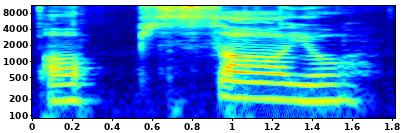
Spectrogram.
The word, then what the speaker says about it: 없어요: How do you pronounce it? 없어요. 없어요. 없어요.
